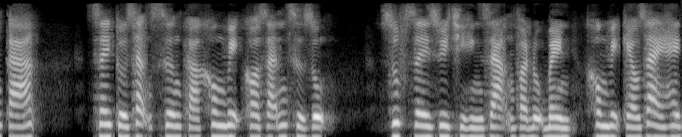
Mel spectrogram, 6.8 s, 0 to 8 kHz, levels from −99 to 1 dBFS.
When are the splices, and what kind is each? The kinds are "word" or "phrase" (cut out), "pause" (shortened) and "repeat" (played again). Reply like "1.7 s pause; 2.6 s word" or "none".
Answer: 2.9 s word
